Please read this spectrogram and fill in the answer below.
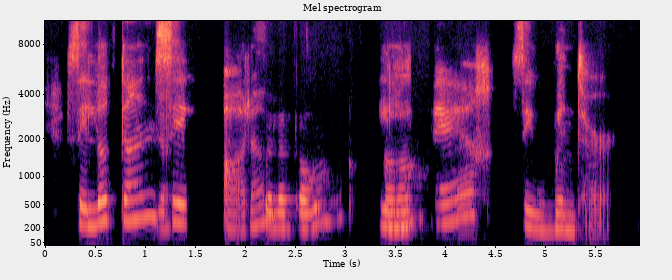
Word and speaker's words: hiver: Et l'hiver, c'est winter. How to read the last one? L'hiver. Mhm. Oui. So the H is silent for hiver.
